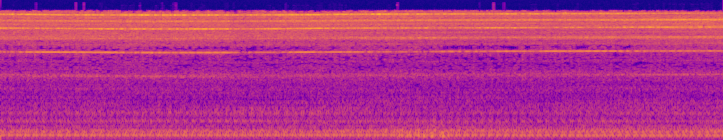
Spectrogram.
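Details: Washing machine final spin after a very sudsy final rinse, load sensor setting spin speed; continuous heavy roar with steady hum, far louder than normal, cause unknown.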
